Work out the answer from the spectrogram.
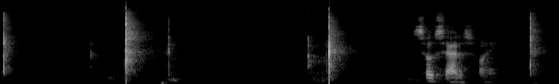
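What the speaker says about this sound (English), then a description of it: "these break apart very easily, and they snap together even easier" Plastic parts of a Perception Neuron motion capture suit snap together in several sharp, crisp clicks spaced apart, close and clear in a quiet room, with a brief spoken remark between them.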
